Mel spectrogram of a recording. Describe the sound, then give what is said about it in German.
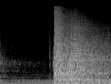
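A quiet low hum is abruptly broken by a loud, harsh blast of gunfire in a dark multi-storey building, continuing as a dense, sustained burst to the end, overpowering, with no voices. “Woher kommen die Schüsse?”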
